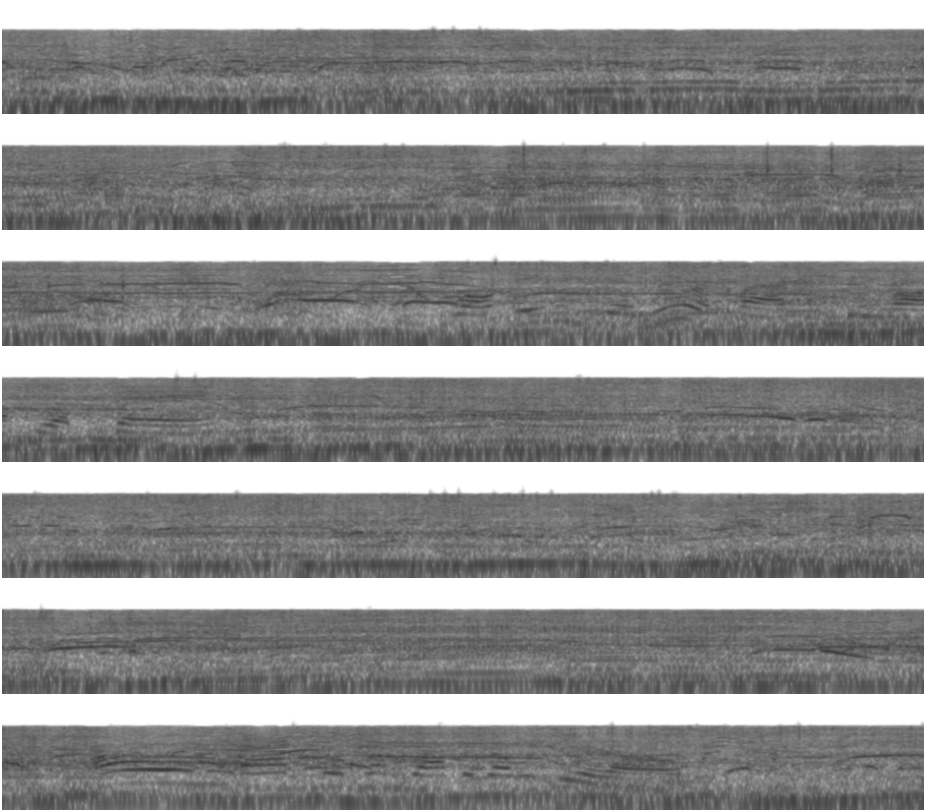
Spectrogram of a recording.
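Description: Demolition derby cars' engines running in the arena, a steady low drone, under the voices of a crowd of spectators talking and calling out.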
